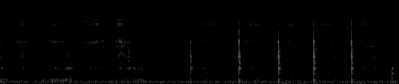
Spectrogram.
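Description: An orange chalk stick scratches and rubs across a flat black chalkboard, shading a flower. Long, bright, raspy strokes come first, followed by shorter, sharper scrapes with crisp clicks where the chalk strikes the board, all over a faint low hum.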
